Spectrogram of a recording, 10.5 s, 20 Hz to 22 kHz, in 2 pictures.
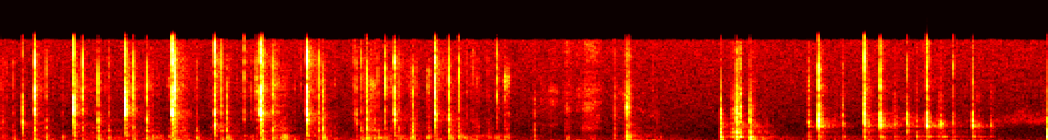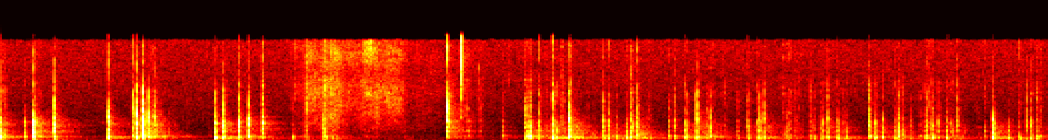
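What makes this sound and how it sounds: Long black acrylic nails tap quickly across the faces and edges of a small, closed, hollow white cardboard gift box tied with a ribbon. The taps are fast, dry and clicky, with a hollow mid-range tone around 650 Hz and light scratchy brushes between them. Each tap dies away almost instantly.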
